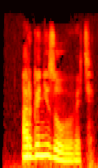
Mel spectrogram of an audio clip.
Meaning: to organise, to arrange (to set up, organise)
- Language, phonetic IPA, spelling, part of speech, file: Russian, [ɐrɡənʲɪˈzovɨvətʲ], организовывать, verb, Ru-организовывать.ogg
